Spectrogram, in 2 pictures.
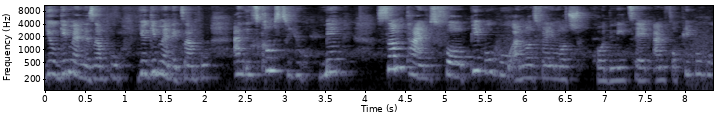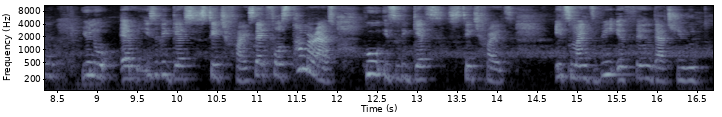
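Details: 23-year-old woman who describes herself as a stammerer, speaking naturally; stuttering.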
